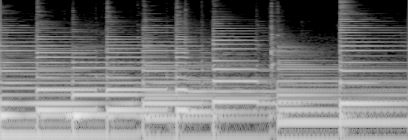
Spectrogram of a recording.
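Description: Classical guitar fingerpicked in a slow arpeggio: a thumbed bass note rings under single treble notes plucked one after another, about two to three notes a second, with a new bass note struck near three seconds in.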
